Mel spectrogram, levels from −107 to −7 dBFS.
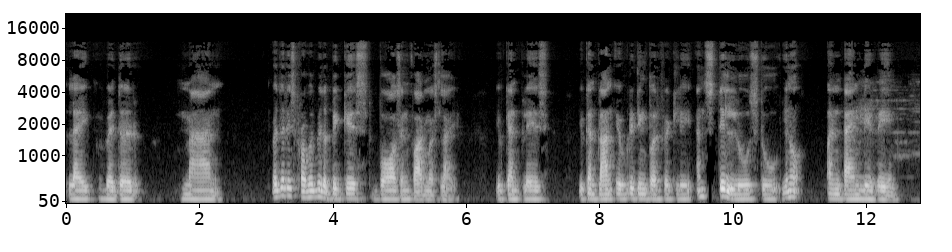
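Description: Clock drift between sender and receiver runs through the whole speech clip: the sending clock is about 2 percent slower than the receiver's, so the jitter buffer keeps draining. The receiver has to stretch the audio continually to keep pace, which gives the timing a faint, persistent unevenness.

Repeated timing corrections, from 0.08 s to 11.96 s, are the result. The receiver repeats short pieces at uneven intervals, playing the material at 99 percent speed and adding roughly 200 ms in total. They come across as slight hiccups and a gently dragging tempo.

Scattered short gaps, from 6.06 s to 7.47 s, come from about three lost or late packets. The receiver patches each one by continuing the preceding sound, so nothing goes missing. Around 30 ms is filled altogether, and the longest gap is about 15 ms, heard as tiny ticks or smears.

A short stall from a late packet, from 10.72 s to 10.76 s, happens when the buffer runs empty. 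The receiver holds the last sound for 21 ms until the packet arrives, then resumes from the same point. The 21 ms delay shift leaves a briefly held sound with a slight buzz.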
